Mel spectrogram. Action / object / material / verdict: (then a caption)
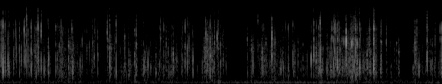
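scrape / thin plastic sheet / plastic / none. Fingertips of both hands scratch and crinkle a large, thin, white crumpled plastic sheet. The result is dense, bright, crackling crinkles in quick irregular bursts, with a brief quiet dip partway through over a faint steady low hum.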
